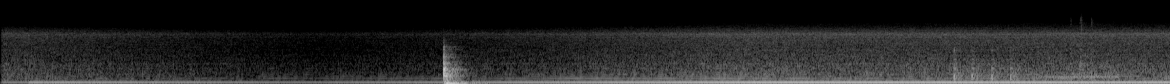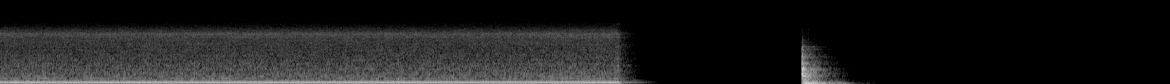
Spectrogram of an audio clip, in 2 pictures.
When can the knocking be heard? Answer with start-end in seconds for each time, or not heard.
4.4-4.8, 9.5-11.2, 19.7-20.1.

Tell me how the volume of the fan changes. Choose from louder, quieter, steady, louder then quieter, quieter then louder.
louder.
